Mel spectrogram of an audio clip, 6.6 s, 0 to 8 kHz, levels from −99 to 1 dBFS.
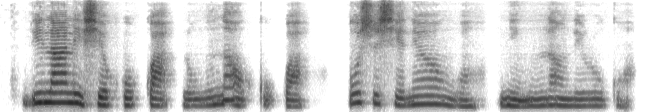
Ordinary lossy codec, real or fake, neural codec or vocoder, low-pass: none; fake; codec, 16 kHz, 0.4 kbps, LongCat-Audio-Codec; none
